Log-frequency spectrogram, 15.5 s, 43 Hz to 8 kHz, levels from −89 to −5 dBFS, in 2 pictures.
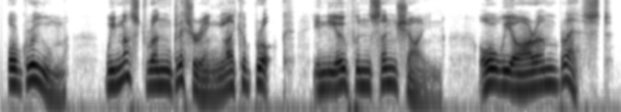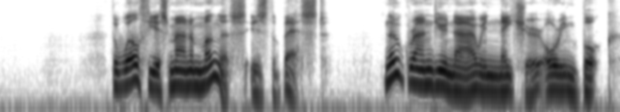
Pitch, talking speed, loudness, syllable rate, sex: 135 Hz, 125 wpm, -17 LUFS, 3.7 syllables/s, male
